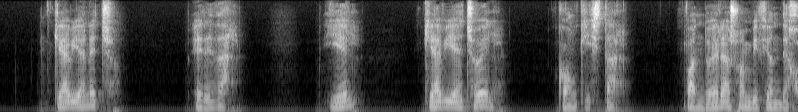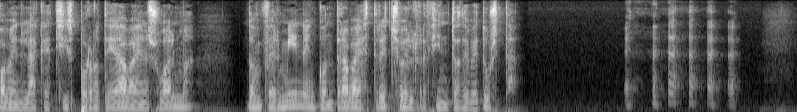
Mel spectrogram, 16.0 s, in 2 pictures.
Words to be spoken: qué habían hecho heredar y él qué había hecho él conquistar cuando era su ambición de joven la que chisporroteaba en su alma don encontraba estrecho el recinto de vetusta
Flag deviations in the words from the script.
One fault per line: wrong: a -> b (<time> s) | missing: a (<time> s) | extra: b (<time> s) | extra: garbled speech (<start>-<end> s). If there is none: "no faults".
extra: fermín (10.6 s)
